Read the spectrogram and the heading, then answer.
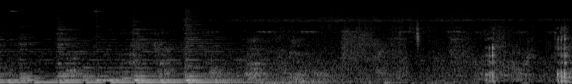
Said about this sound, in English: These pigs have not received any antibiotics in this herd for 14 years now.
